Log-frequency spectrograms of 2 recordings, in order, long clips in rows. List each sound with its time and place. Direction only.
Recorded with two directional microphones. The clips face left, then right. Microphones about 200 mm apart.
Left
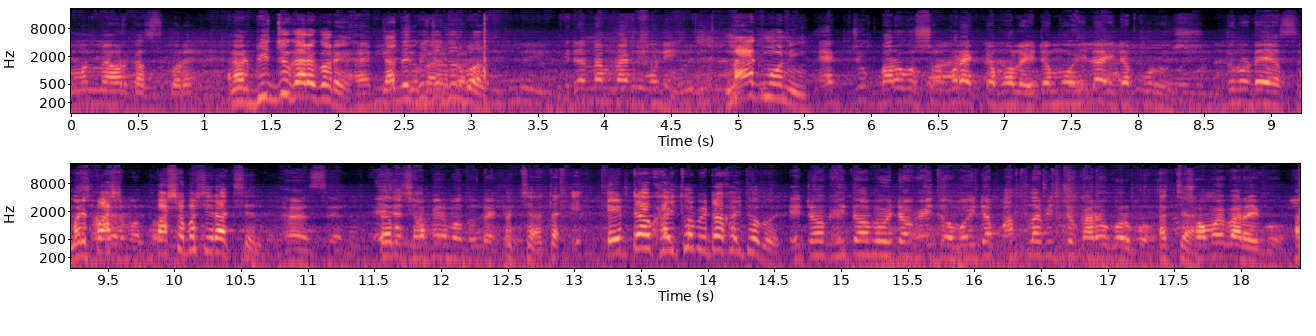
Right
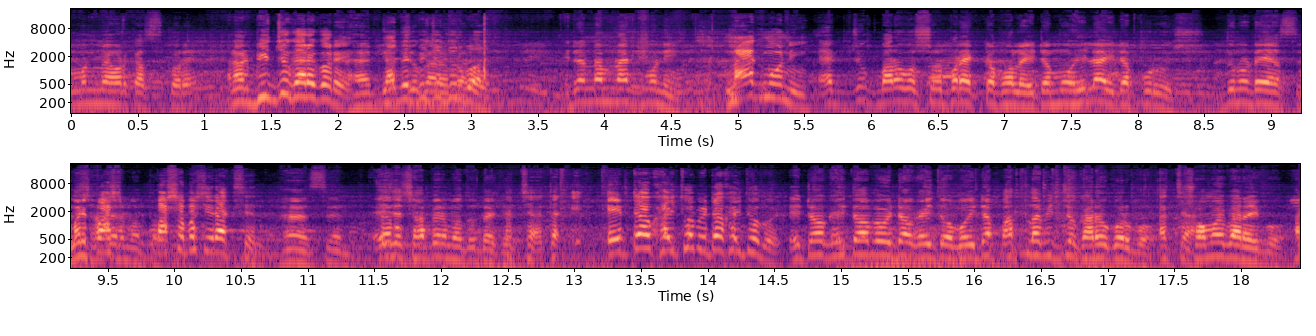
0.1 s speech: 15° right (ahead or behind)
3.8 s speech: 50° right (ahead or behind)
4.9 s speech: 10° right (ahead or behind)
5.6 s speech: 35° right (ahead or behind)
9.2 s speech: 15° right (ahead or behind)
10.9 s speech: 40° right (ahead or behind)
12.5 s speech: 5° right (ahead or behind)
14.6 s speech: 40° right (ahead or behind)
17.3 s speech: centre (ahead or behind)
17.7 s a man's voice: 25° right (ahead or behind)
